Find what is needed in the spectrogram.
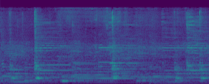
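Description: Two acoustic guitars playing chords in a live instrumental passage, with sharp strums every second or so over held notes, heard from out in a hall.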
